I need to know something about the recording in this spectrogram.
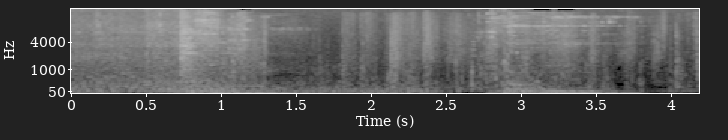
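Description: Footsteps crunch through snow.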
